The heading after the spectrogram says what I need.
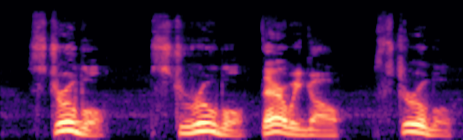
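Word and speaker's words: Struble: Montreal takes it over and stubble. Strubel. Strubel. There we go. Strubble. Just needed to hear it pronounced there on the screen.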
